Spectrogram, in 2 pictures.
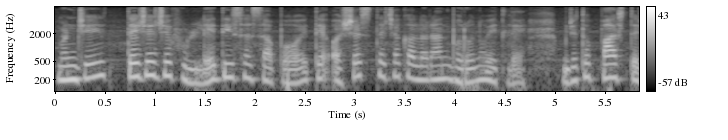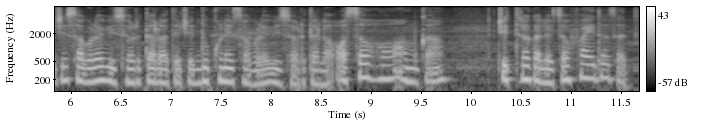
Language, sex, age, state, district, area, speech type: Goan Konkani, female, 30-45, Goa, Ponda, rural, spontaneous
